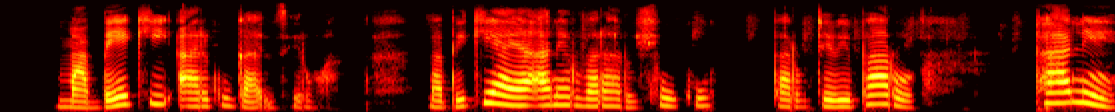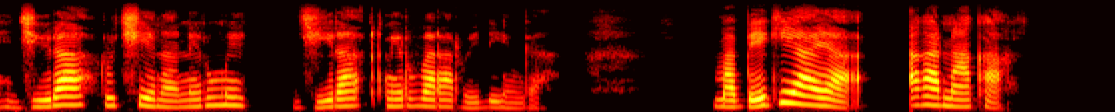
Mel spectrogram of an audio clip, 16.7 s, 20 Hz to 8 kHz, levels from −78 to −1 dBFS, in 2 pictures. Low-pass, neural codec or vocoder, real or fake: 7.2 kHz; none; real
